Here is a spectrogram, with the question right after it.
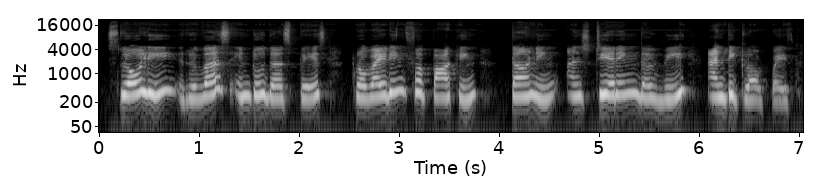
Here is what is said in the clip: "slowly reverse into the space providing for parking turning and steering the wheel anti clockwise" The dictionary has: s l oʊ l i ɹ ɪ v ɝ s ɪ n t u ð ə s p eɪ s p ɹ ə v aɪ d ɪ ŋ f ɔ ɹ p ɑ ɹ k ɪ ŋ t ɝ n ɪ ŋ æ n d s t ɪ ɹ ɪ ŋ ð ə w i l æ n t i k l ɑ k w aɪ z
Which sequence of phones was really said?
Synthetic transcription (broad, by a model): s l oʊ l i ɹ ɪ v ɝ s ɪ n t u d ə s p eɪ s p ɹ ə v aɪ d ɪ ŋ f ɔ ɹ p ɑ ɹ k ɪ ŋ t ɝ n ɪ ŋ æ n d s t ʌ ɹ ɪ ŋ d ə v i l æ n t i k l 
